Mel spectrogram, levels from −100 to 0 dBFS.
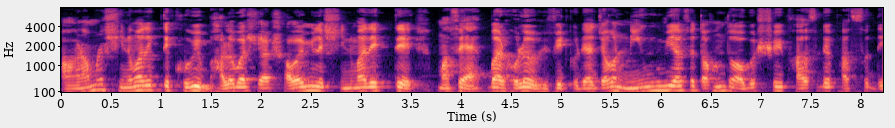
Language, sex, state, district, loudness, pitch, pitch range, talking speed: Bengali, male, West Bengal, Kolkata, -19 LUFS, 135 Hz, 120-150 Hz, 205 wpm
